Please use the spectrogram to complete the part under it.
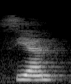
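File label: "cian", Spanish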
